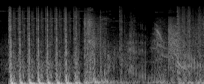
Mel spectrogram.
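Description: Rapid gunfire rattles in a quick burst.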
